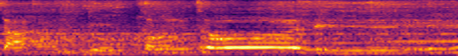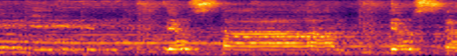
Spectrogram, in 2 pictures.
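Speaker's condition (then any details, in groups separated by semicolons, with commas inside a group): No condition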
